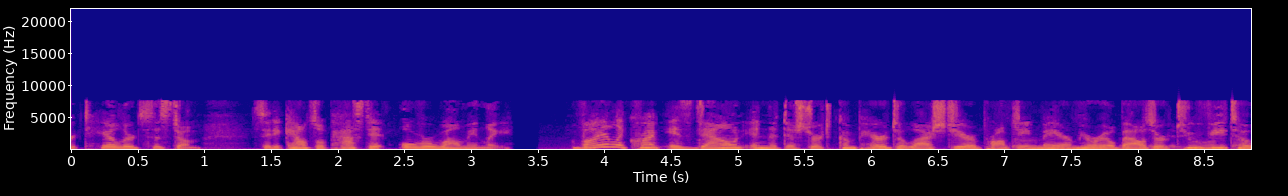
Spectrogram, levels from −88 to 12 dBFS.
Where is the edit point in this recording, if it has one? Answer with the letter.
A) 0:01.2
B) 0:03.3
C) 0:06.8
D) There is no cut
C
